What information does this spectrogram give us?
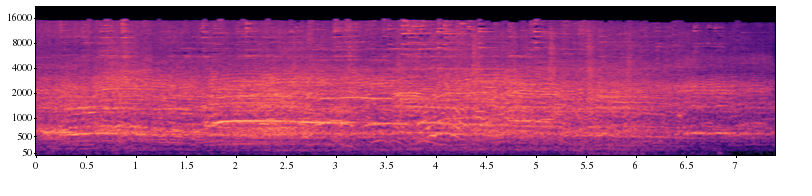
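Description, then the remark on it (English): A large flock of sheep bleats loudly and continuously while a mass of hooves clatters and scuffles as the sheep charge out through gates opened by herders at the start of a transhumance in Italy, the crowded din holding steady before easing slightly at the end. “And out charge the sheep, who know exactly what direction to head in.”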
